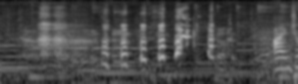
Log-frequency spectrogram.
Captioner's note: laughing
